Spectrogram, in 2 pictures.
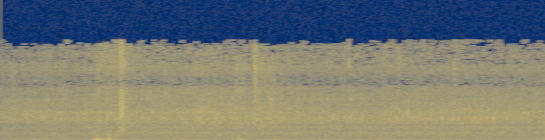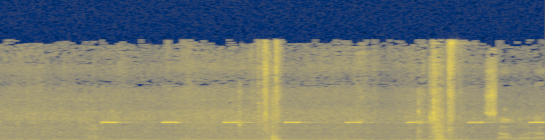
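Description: A heavy load thuds down onto a truck bed.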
